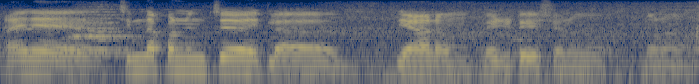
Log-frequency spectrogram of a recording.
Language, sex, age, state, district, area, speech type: Telugu, male, 18-30, Telangana, Jangaon, rural, spontaneous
